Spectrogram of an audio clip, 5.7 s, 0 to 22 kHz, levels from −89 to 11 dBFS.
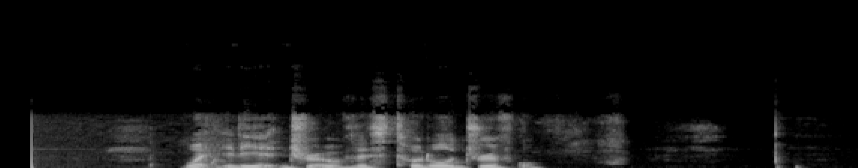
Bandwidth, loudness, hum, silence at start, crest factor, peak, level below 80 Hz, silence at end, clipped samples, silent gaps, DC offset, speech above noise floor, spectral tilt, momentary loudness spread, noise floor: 9.8 kHz; -22 LUFS; none; 0.85 s; 20 dB; -6 dBFS; -64 dBFS; 0.55 s; under 0.1%; none; under 0.1%; 41 dB; -5 dB/octave; 21 LU; -63 dBFS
